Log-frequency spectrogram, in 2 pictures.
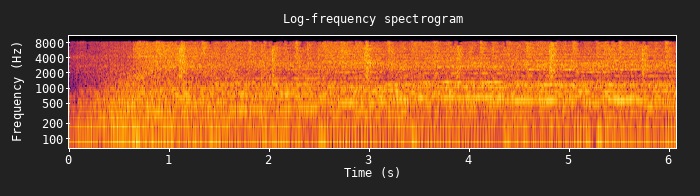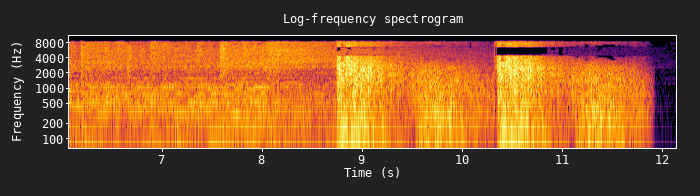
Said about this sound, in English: The sound of explosions from a controversial new internet game called Total Burnout of Lidice.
